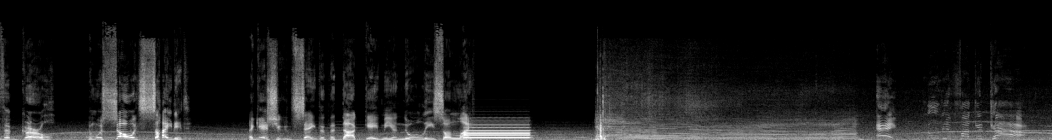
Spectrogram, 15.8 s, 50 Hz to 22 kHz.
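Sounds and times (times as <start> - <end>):
speech: 0.0 - 2.9, 3.7 - 7.2
car horns honking in stalled traffic: 6.9 - 8.1.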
